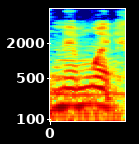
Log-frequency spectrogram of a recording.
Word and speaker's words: Nimue: It's okay, my name is hard to pronounce. It is Nimway. I thought it might have been Nimway.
